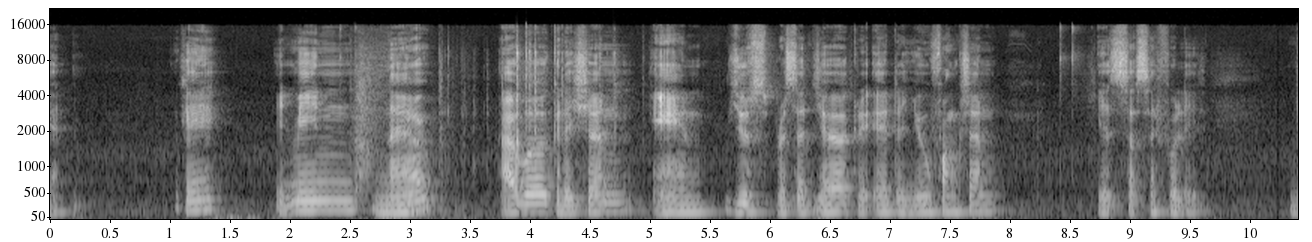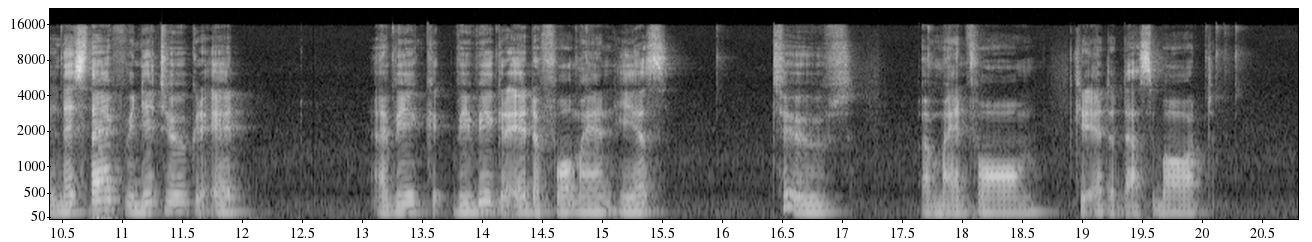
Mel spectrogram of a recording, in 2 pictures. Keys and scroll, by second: 3.5-5.1 typing.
